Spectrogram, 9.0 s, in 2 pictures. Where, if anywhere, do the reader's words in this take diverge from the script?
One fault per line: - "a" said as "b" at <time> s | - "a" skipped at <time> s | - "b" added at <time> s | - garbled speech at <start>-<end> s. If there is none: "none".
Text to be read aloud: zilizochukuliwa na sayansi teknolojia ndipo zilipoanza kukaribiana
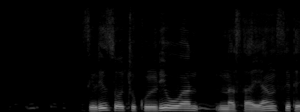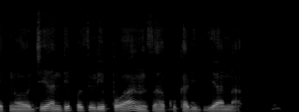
none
